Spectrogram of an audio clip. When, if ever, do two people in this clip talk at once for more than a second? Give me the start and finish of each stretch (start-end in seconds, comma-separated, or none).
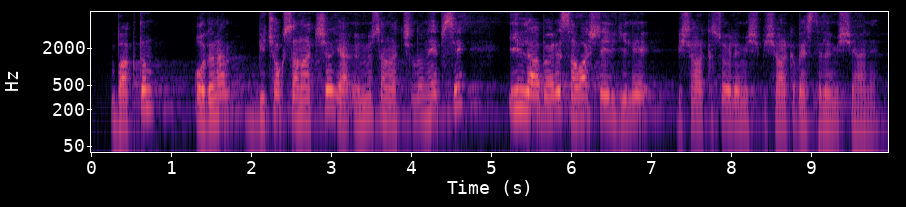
none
